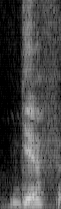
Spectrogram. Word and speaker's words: GIF: Yeah, did you know that GIF, GIF, is actually, an Old English word? Really? Mm-hmm. Do you know how it's, pronounced?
